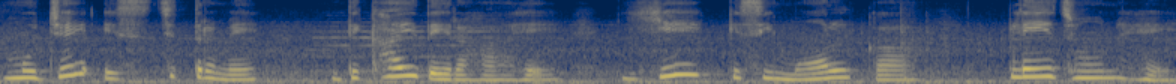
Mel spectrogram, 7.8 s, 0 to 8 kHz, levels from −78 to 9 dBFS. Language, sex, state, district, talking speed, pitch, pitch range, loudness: Hindi, female, Madhya Pradesh, Dhar, 115 wpm, 230 Hz, 175-265 Hz, -17 LUFS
